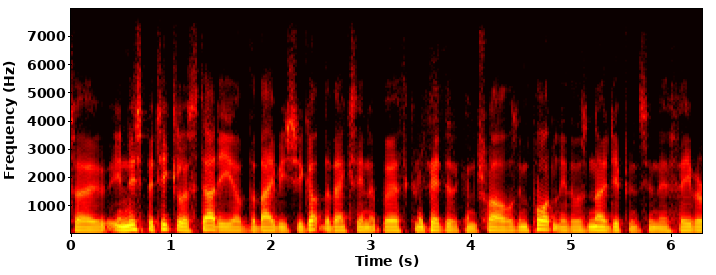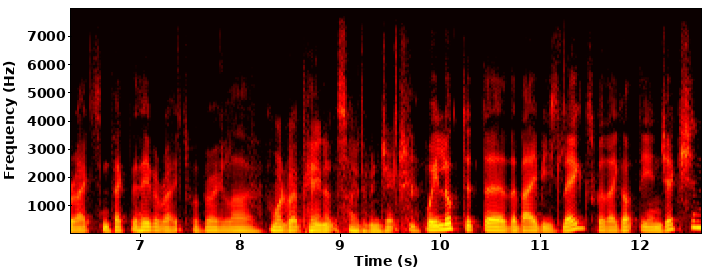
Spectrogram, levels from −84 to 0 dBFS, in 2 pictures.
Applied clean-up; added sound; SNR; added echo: neural mask model Resemble Enhance denoiser.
